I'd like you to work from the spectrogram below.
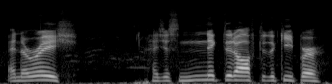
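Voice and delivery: excited, loud wicket call; cricket commentator. Real, not acted. Wicket falls, live call.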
